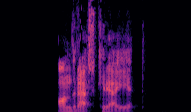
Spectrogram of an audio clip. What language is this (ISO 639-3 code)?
hun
